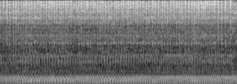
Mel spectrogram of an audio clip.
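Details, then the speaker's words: Two-stroke chainsaw-type engine (not the owner's own saw) held at full throttle while adjusting the high-speed carb mixture: it sags into a rich, muffled bog, then climbs back and clears as the mixture is leaned, finding the rich spot. "but you could see there how it really bogg down and then you were coming back from that bog down"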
